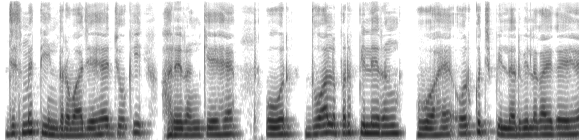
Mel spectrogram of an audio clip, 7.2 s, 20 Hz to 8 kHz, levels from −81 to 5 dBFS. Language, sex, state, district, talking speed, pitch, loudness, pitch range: Hindi, male, Uttar Pradesh, Saharanpur, 200 wpm, 155 Hz, -14 LUFS, 145-170 Hz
